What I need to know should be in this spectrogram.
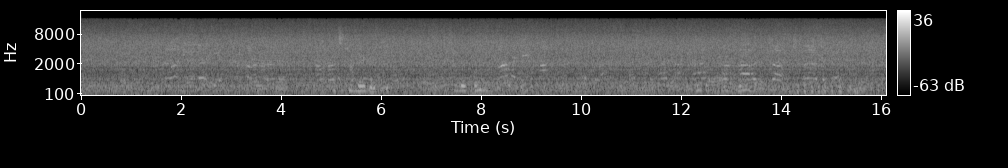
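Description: Shallow water splashes softly as a heron jabs at a flapping fish.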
